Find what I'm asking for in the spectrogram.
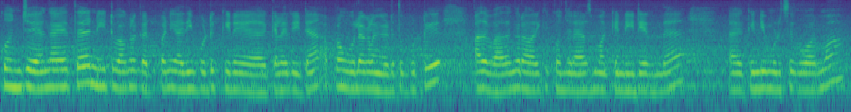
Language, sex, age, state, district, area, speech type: Tamil, female, 18-30, Tamil Nadu, Thanjavur, urban, spontaneous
